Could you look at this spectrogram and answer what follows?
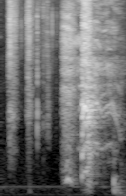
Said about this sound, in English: Start crunching.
